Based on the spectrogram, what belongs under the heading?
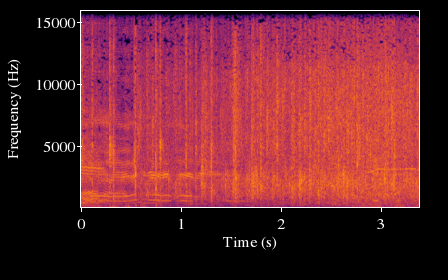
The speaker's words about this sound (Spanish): ¡Aplauso, gordo! ¡Aplauso!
